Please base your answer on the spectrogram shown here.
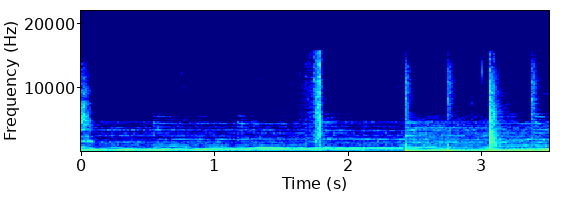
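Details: Soft sustained musical tones, then a louder rhythmic music passage with bass beats; no animal voices are heard.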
